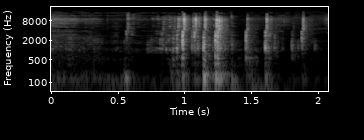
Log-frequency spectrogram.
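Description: A quick run of sharp clicks and rustles from a small grey fabric accessory pouch being handled. It starts about half a second in and is densest in the second half.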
